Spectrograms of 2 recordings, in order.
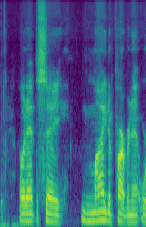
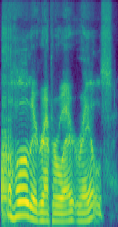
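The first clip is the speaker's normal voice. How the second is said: excited greeting; 3 semitones higher, 8 dB louder than usual. Real, not acted. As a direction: call out a bright welcome. Greeting livestream viewer loudly.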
